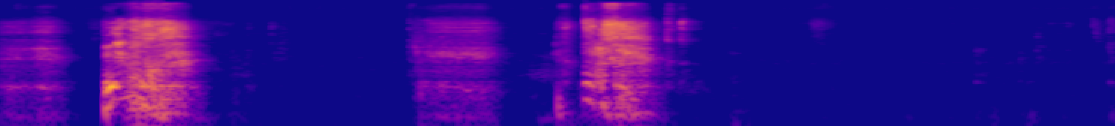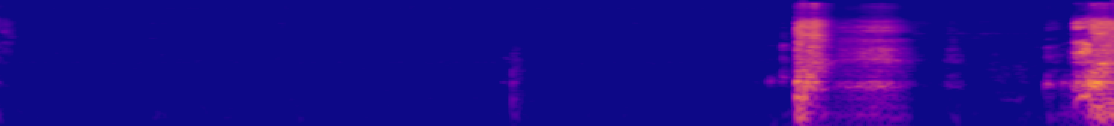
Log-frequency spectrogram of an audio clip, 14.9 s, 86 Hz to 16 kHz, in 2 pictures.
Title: sneezing male #6 (sneezing loudly)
